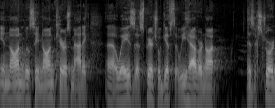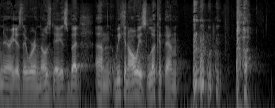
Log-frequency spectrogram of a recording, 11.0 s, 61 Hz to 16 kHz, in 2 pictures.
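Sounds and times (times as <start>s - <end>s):
speech: 0.0s - 10.6s
preacher clearing throat before a sermon: 9.4s - 10.8s.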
